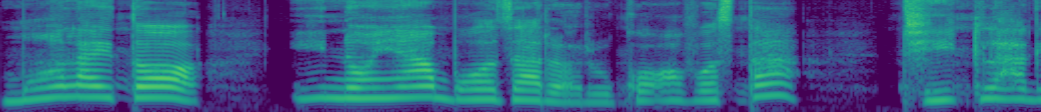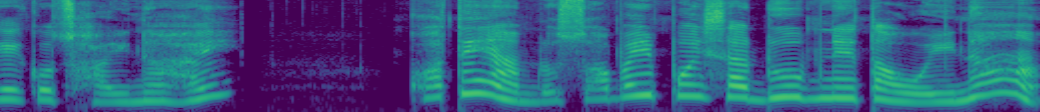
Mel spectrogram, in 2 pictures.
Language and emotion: Nepali, fearful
